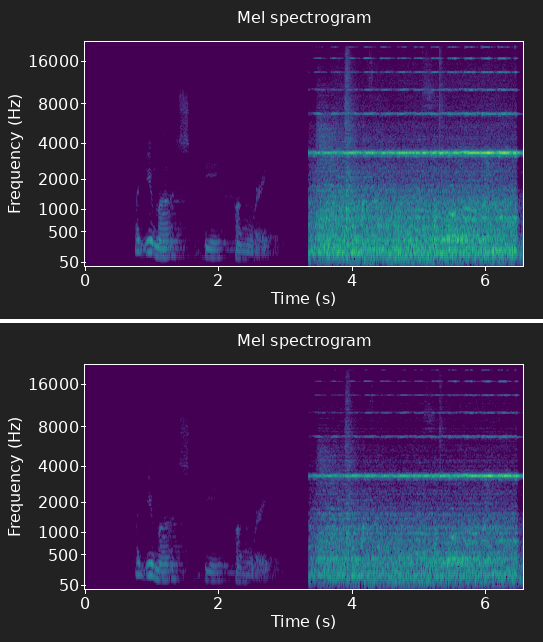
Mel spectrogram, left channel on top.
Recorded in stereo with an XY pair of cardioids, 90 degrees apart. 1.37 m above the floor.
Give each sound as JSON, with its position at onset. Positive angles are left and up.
{"t": 0.8, "sound": "a man speaking", "azimuth_deg": 65, "distance_m": 3.5}
{"t": 3.4, "sound": "a fire alarm", "azimuth_deg": 70, "distance_m": 2.5}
